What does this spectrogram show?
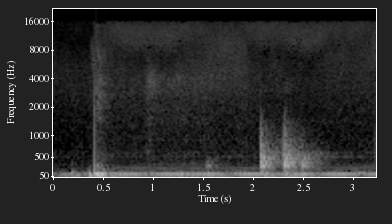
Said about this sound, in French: On a frappé à la porte.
